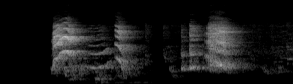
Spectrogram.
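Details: ['Ring-necked parakeet talking in a small room: a loud, hoarse phrase that trails off, followed by two shorter raspy word-like bursts.']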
